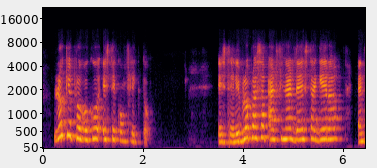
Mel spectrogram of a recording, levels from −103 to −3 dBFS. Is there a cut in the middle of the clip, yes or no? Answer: yes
